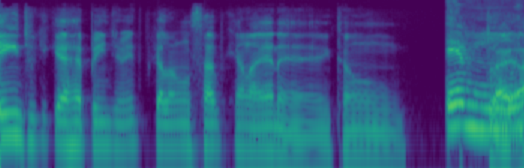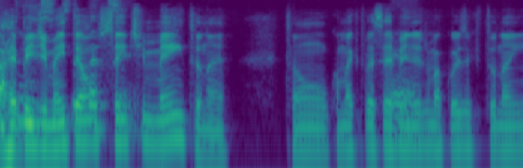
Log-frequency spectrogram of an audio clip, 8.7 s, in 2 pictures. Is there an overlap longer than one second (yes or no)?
yes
